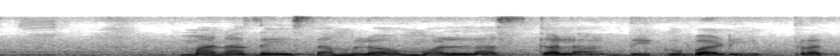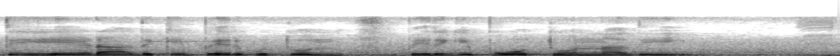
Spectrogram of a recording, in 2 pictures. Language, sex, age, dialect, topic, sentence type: Telugu, female, 31-35, Central/Coastal, agriculture, statement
